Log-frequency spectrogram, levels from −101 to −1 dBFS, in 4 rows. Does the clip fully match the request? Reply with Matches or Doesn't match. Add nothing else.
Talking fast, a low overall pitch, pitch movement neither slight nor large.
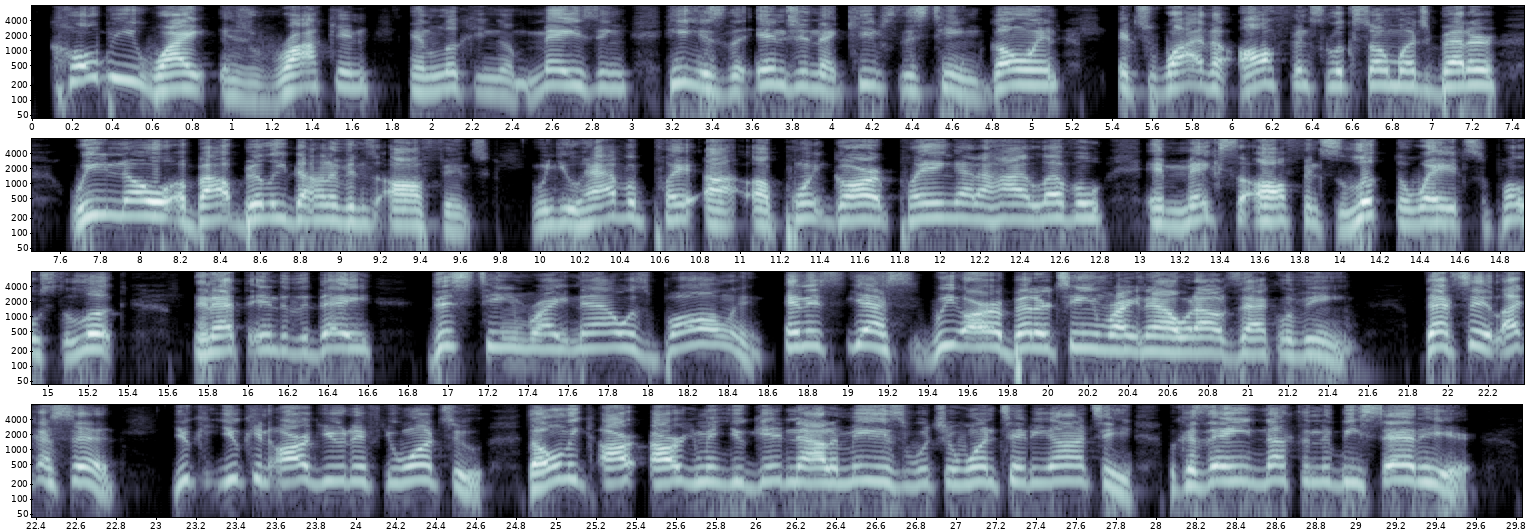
Doesn't match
